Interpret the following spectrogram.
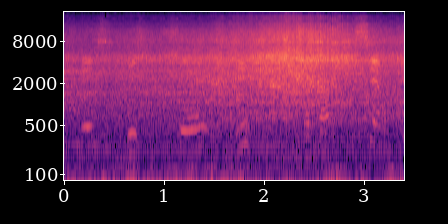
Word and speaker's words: всем: Всем. Сим.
